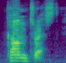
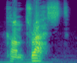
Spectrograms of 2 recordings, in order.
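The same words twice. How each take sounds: First: The stress is on the first syllable. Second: The stress is on the second syllable. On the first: "The stress in the first is in the first syllable" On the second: "we can actually stress the second syllable"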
